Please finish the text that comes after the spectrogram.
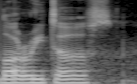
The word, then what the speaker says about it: lorito: And he said he calls them loritos. Lorito. I'm not saying it right. Like Dorito. Yeah. Dorito, but lorito.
